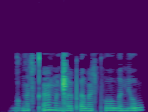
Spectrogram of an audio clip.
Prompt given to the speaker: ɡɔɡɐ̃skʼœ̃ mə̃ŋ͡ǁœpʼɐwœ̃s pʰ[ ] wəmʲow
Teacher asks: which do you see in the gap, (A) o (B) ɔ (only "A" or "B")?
A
